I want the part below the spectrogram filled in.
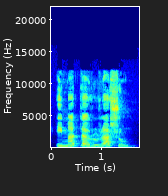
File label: sorry, kichwa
